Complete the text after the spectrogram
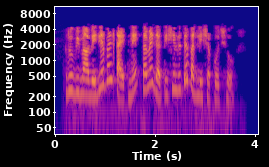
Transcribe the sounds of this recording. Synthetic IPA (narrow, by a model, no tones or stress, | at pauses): ɾubimãʋeɾijebəlʈaipnet̪əmeɡət̪iʃilɾit̪ebəd̪liʃəkot͡ʃʰo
